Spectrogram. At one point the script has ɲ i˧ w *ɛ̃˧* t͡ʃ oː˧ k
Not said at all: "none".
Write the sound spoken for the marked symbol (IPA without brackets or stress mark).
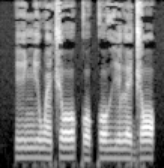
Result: ɛ̃˧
